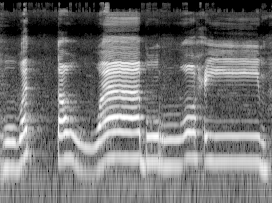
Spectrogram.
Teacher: واو کو تا مشدد کے ساتھ ملا کر پڑھیں گے، درمیان والا الف نہیں پڑھا جائے گا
